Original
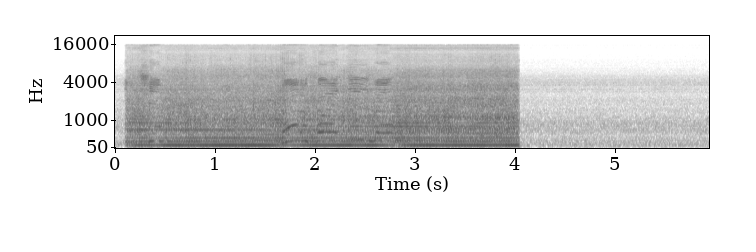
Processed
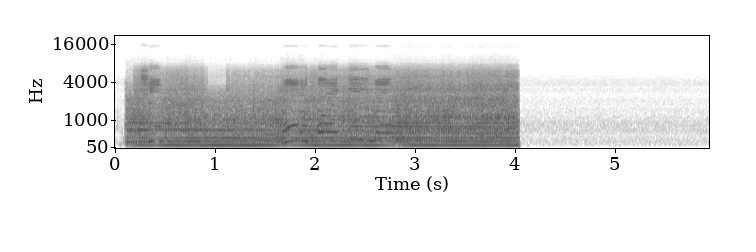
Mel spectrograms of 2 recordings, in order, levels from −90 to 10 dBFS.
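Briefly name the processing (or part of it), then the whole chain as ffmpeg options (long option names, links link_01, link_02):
over-cleaned archive recording: -filter_complex "[0:a]highpass=170,lowpass=7300,afwtdn=0.0126,asettb=1/sr,asplit=3[link_01][link_02][link_03];[link_01]atrim=end=0.894[link_04];[link_02]atrim=start=0.89:end=1.71,asetpts=PTS-STARTPTS,afade=type=in:duration=0.004:curve=qsin,afade=type=out:start_time=0.816:duration=0.004:curve=qsin,equalizer=frequency=7000:width=0.43:gain=-5.5[link_05];[link_03]atrim=start=1.706[link_06];[link_04][link_05]acrossfade=duration=0.004:curve1=hsin:curve2=qsin[link_07];[link_07][link_06]acrossfade=duration=0.004:curve1=qsin:curve2=hsin,volume=5.5dB"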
